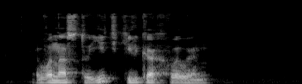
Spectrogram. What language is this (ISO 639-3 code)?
ukr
